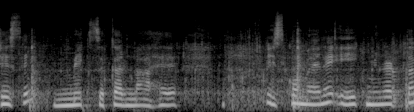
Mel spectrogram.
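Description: A woman talking, with wet stirring and bubbling underneath as thick, simmering mustard greens are churned and mashed with a wooden churner in a metal pot.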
